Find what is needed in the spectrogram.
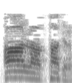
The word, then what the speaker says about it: アラパ: ですからアラパじゃなくてアラパというような感じで、 R ですから飲み込む感じですね。あ、ラとしっかり発音しない感じですね。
